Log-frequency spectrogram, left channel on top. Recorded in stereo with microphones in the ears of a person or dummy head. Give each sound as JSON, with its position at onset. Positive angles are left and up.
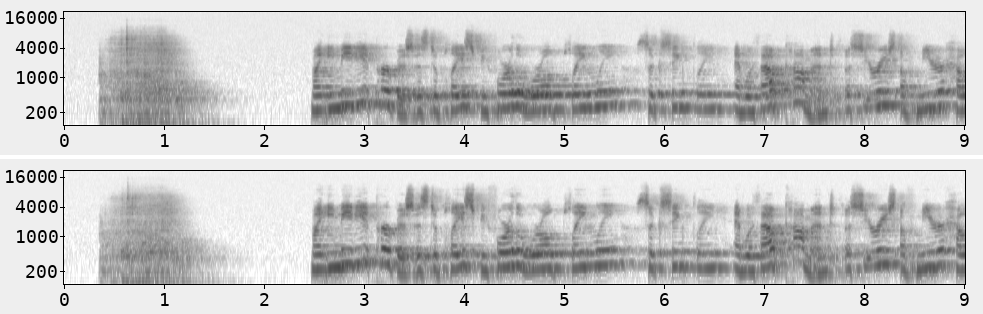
{"t": 0.3, "sound": "a drawer", "side_deg": 70, "distance_m": 6.0}
{"t": 2.5, "sound": "a woman speaking", "side_deg": -20, "distance_m": 2.5}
